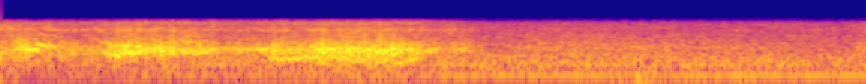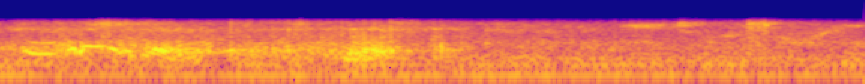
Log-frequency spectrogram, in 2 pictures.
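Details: Person deeply asleep, snoring: rough, gurgling snores recurring about every three seconds with quiet pauses between them.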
